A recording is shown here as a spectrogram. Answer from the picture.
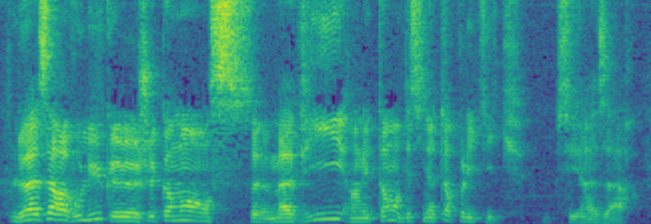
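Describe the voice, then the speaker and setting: A man with a fairly high pitch speaks at a very slow pace, his voice swinging very widely in pitch. Room echo is audible. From Tunisia, later Brittany. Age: 50s. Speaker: comic book author. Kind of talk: guided tour interview. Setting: at home in his workroom. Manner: hesitant, frequent 'euh'.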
